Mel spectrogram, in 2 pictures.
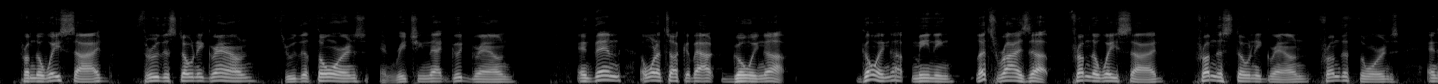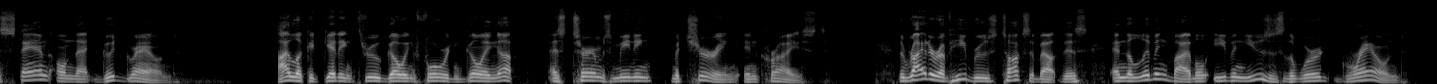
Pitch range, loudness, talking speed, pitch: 125-165 Hz, -29 LUFS, 165 wpm, 145 Hz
